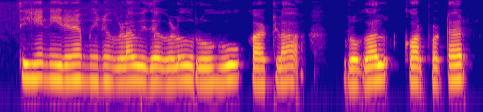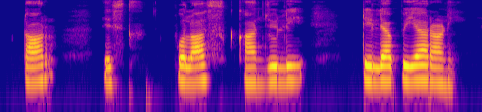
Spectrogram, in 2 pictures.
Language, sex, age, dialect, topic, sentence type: Kannada, female, 18-24, Central, agriculture, statement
